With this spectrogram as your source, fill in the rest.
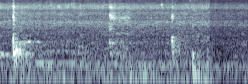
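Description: Garlic and onion sautéing over a low flame for eggplant bharta, with a soft steady sizzle broken by a few sharp spoon-on-pan stirring clicks.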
